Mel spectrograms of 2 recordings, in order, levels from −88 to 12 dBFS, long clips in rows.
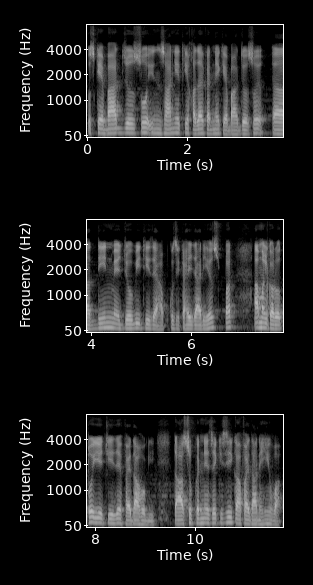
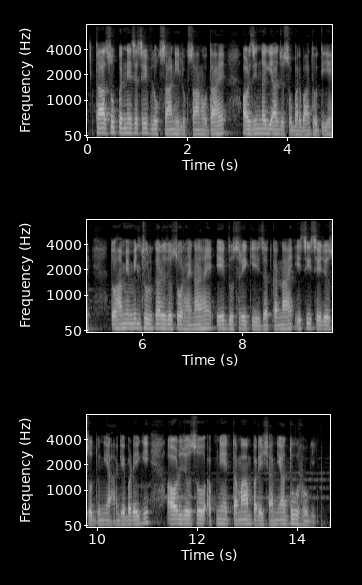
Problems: none marked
